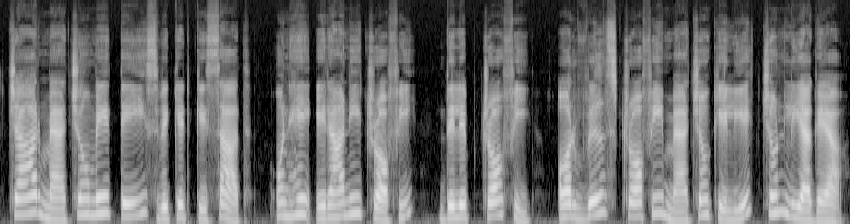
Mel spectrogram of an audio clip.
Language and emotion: Hindi, neutral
